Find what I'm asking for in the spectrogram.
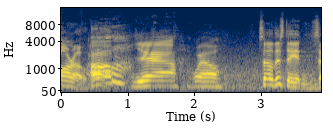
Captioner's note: groans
